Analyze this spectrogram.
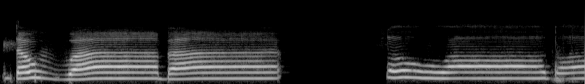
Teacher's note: The tanween is removed and only one stroke of fatha is pronounced.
